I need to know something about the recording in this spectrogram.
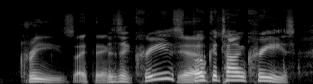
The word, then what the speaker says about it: Kryze: Is it Kryze?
